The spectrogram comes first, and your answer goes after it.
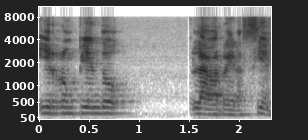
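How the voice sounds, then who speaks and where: The speaker talks fairly slowly with fairly even intonation, in a Caracas accent. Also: man. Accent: Venezuelan Spanish (Caracas). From Venezuela, Caracas. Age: 20s. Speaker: UX/UI designer. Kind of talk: casual interview.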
